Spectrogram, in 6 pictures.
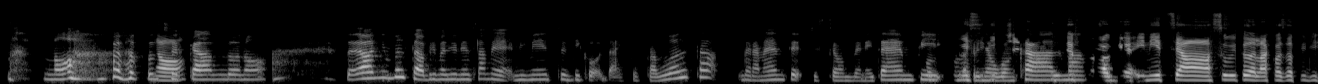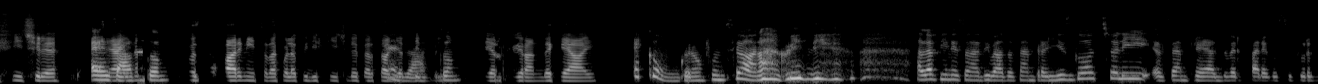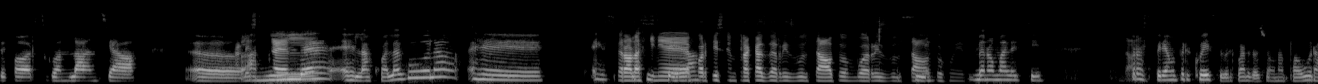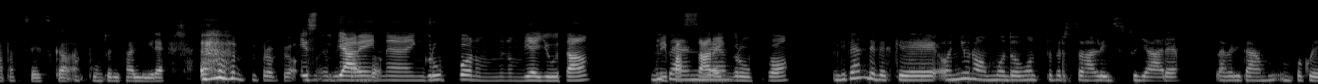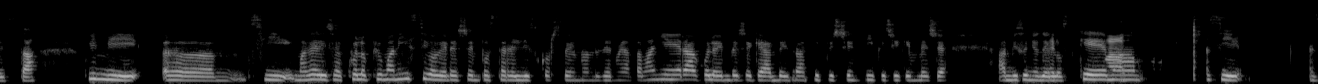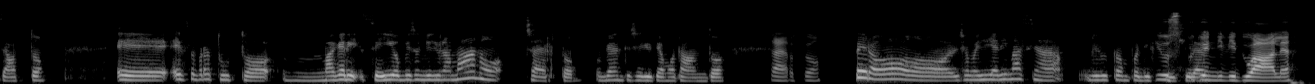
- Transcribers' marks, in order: laughing while speaking: "No, la sto cercando"; unintelligible speech; unintelligible speech; tapping; laughing while speaking: "funziona, quindi"; other background noise; giggle; "proprio" said as "propio"; lip smack
- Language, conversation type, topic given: Italian, unstructured, Ti è mai capitato di rimandare qualcosa per paura di fallire?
